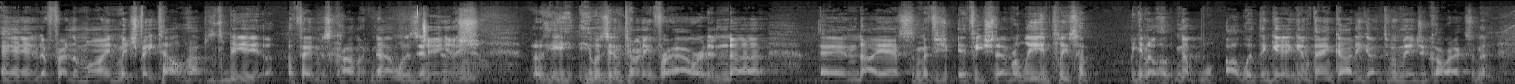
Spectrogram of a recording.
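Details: Adult male comedian who describes himself as a stutterer; word repetitions such as "he he" and "and and"; stuttering.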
